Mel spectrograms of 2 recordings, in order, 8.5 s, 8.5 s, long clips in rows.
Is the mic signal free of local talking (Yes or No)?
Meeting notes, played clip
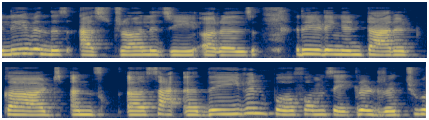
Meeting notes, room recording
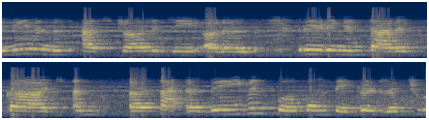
Yes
